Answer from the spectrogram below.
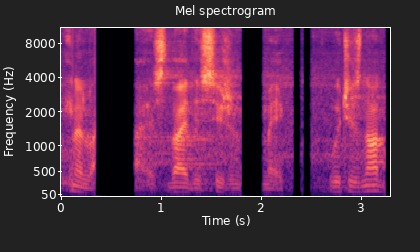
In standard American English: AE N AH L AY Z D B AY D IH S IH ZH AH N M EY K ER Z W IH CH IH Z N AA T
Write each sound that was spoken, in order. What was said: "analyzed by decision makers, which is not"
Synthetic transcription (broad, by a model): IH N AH L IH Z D B AY D IH S IH ZH AH N M EY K W IH CH IH Z N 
